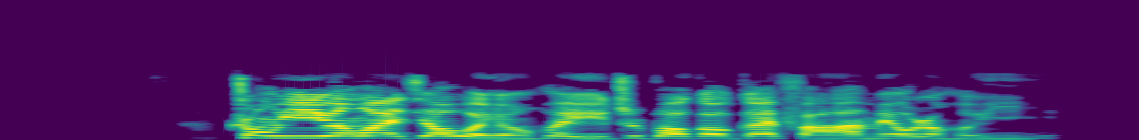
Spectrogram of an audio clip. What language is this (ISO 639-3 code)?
zho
